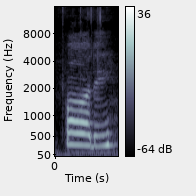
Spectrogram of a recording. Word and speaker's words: Bodie: Some people think that's pronounced Bodie, but it's Bodie because they said bodies would wash ashore.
